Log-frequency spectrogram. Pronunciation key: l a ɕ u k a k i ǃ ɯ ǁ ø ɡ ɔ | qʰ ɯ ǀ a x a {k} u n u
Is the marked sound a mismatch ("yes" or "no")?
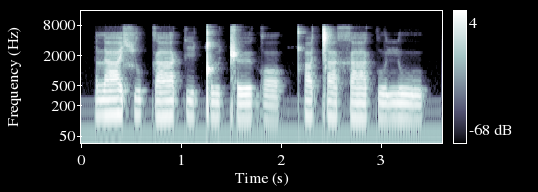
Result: no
